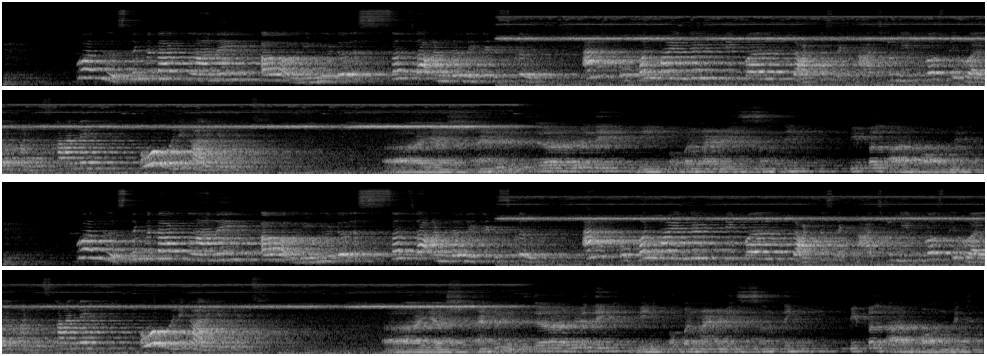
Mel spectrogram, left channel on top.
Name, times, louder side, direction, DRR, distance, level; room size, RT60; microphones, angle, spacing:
voice 1, 0.7-3.6 3.9-5.4 5.8-10.8 11.2-12.3, equal, 5° right, 0 dB, 0.7 m, -25 dB
sound 1, 4.9-15.0, left 3 dB, 30° left, 1.0 m, -31 dB
voice 2, 13.6-17.9 18.3-19.5, equal, 60° right, -4 dB, 1.6 m, -30 dB
13.0 x 5.2 x 3.5 m, 2.3 s
head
